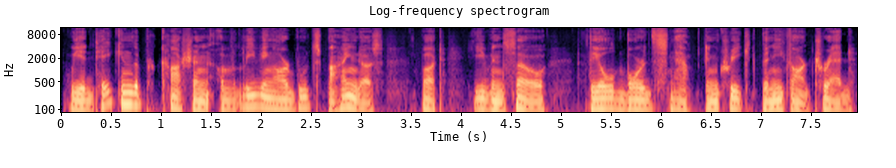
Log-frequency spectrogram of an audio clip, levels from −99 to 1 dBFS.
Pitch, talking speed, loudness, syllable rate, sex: 90 Hz, 175 wpm, -17 LUFS, 4.9 syllables/s, male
